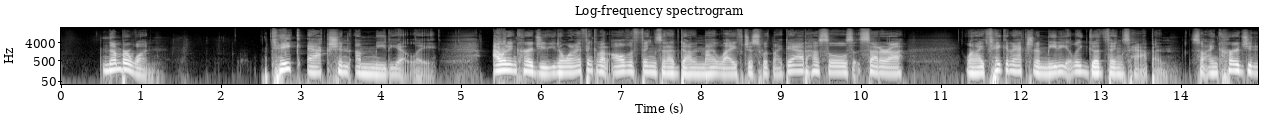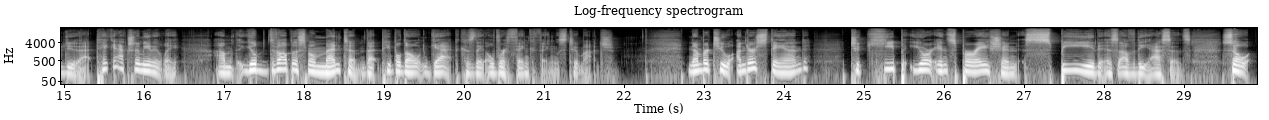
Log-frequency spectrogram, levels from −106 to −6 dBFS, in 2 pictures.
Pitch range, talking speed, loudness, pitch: 110-150 Hz, 155 wpm, -16 LUFS, 130 Hz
